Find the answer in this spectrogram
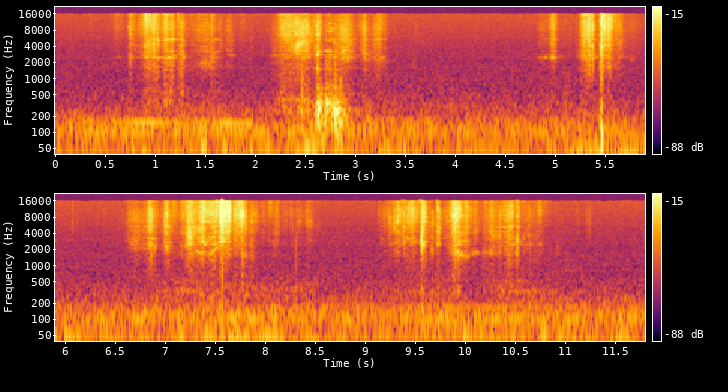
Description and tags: Brick handling sounds
Close mic, turning a brick over with a standard flesh-type hand. Audio raw and unprocessed.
